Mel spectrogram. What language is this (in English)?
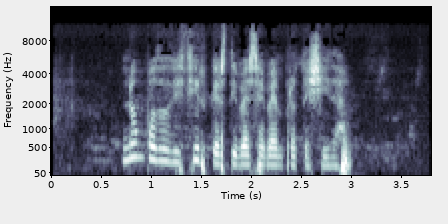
Galician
